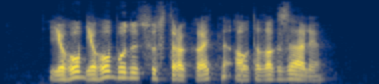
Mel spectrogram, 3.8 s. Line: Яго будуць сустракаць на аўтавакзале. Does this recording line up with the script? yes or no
no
